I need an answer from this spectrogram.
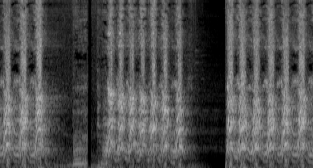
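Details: Dog barking loudly: rapid runs of sharp, harsh barks about three to four per second, a brief pause, another fast burst, then half a second of silence before the barking resumes just as quickly.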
